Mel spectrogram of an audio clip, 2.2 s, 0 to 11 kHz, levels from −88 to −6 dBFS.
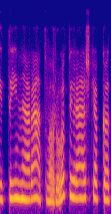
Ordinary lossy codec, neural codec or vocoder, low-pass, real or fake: Opus, 16 kbps; codec, 16 kHz, 2 kbps, FunCodec, trained on Chinese and English, 25 frames a second; 7.2 kHz; fake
